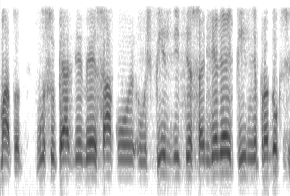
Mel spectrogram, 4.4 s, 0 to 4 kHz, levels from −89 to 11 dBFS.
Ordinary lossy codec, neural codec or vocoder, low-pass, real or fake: AAC, 24 kbps; codec, 24 kHz, 3.1 kbps, DualCodec; 3.6 kHz; fake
